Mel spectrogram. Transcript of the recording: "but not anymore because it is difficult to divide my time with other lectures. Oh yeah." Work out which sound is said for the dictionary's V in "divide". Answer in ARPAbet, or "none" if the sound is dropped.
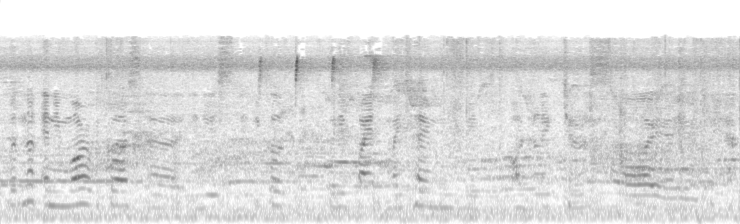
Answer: F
